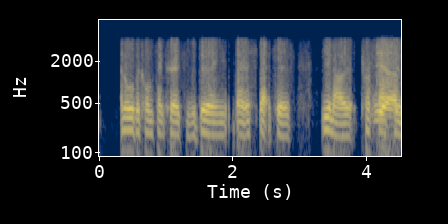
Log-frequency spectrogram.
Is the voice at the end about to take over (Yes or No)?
No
